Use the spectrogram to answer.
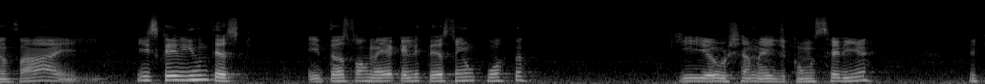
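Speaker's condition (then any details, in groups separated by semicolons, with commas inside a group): Cerebral palsy; affects motor coordination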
